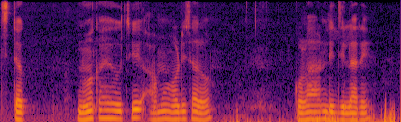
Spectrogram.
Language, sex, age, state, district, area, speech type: Odia, male, 18-30, Odisha, Nabarangpur, urban, spontaneous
